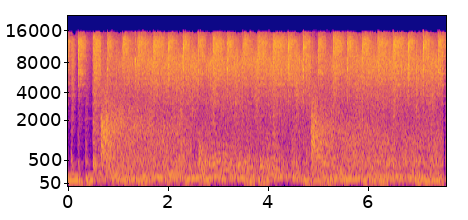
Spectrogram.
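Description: Heavy autumn rain pours down in a steady, dense hiss, with a deep rumbling undertone running throughout. It stays loud and unbroken, with no voices.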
